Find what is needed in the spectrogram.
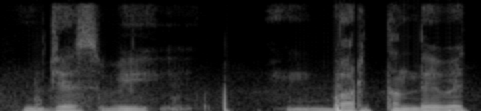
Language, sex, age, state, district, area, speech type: Punjabi, male, 30-45, Punjab, Bathinda, rural, spontaneous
